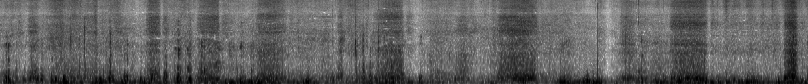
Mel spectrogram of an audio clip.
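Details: Six rare-breed Oxford Sandy and Black pigs foraging in winter between storms, giving low, dense snuffling grunts and snorts close up, with rustling and chewing noises throughout.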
